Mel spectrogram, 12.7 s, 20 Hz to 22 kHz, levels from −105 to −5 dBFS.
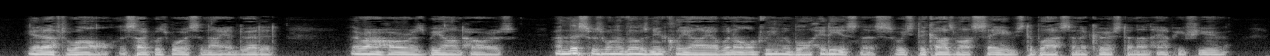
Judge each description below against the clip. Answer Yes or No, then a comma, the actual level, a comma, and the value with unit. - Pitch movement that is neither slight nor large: No, narrow, 2.0 semitones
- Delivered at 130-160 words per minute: No, average, 180 wpm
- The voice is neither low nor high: No, low, 105 Hz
